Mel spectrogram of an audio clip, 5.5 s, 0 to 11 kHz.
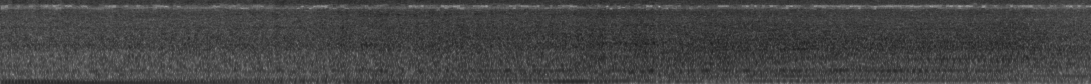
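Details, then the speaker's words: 1970 Chevelle SS 454 big-block Chevy with solid lifters and Comp Cam, restarted to finish break-in after about 15 minutes' running; deep V8 rumble holding a steady, even beat as revs settle, no knocks, misses or rattles; healthy engine start. "all right we got a crack of beer oh that sounded good we're toasting a a successful engine start"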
